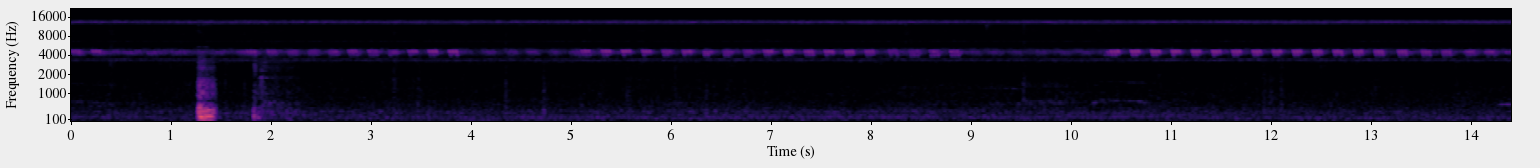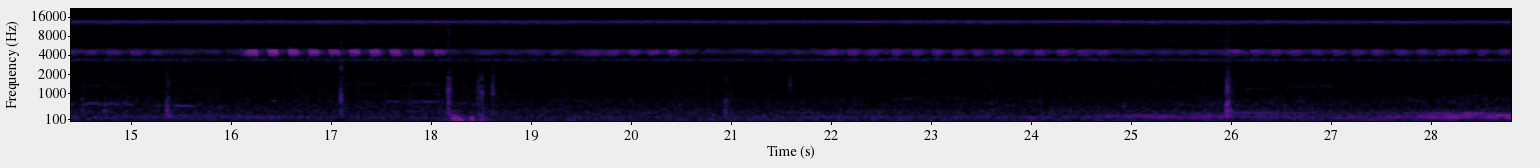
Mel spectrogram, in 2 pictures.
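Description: Insects chirping in trains of rapid, even pulses, about eight a second, that start and stop, over a steady very high whine. A sharp thump about a second in, and a softer one about two-thirds of the way through.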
